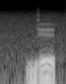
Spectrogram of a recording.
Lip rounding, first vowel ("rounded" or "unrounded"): unrounded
